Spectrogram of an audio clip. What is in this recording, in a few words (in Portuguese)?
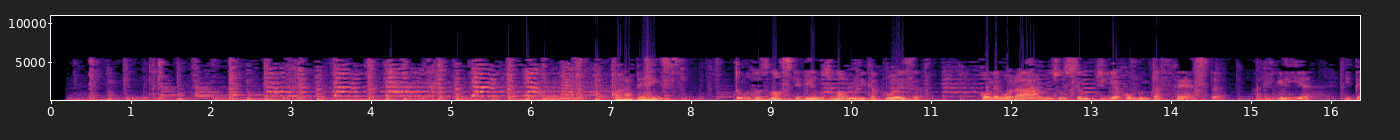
tele mensagem aniversario voz masculina; COMEMORATIVAS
